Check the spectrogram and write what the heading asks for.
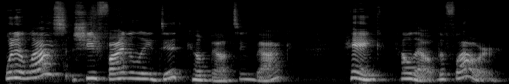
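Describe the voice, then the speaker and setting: A woman reading a picture book aloud to children in an expressive storytelling style. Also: high-pitched, a little slow. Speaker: children's read-aloud host.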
